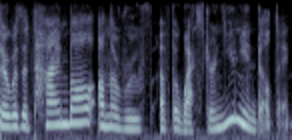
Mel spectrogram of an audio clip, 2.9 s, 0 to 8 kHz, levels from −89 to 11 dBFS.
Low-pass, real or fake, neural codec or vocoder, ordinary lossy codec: 7.2 kHz; real; none; Opus, 32 kbps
